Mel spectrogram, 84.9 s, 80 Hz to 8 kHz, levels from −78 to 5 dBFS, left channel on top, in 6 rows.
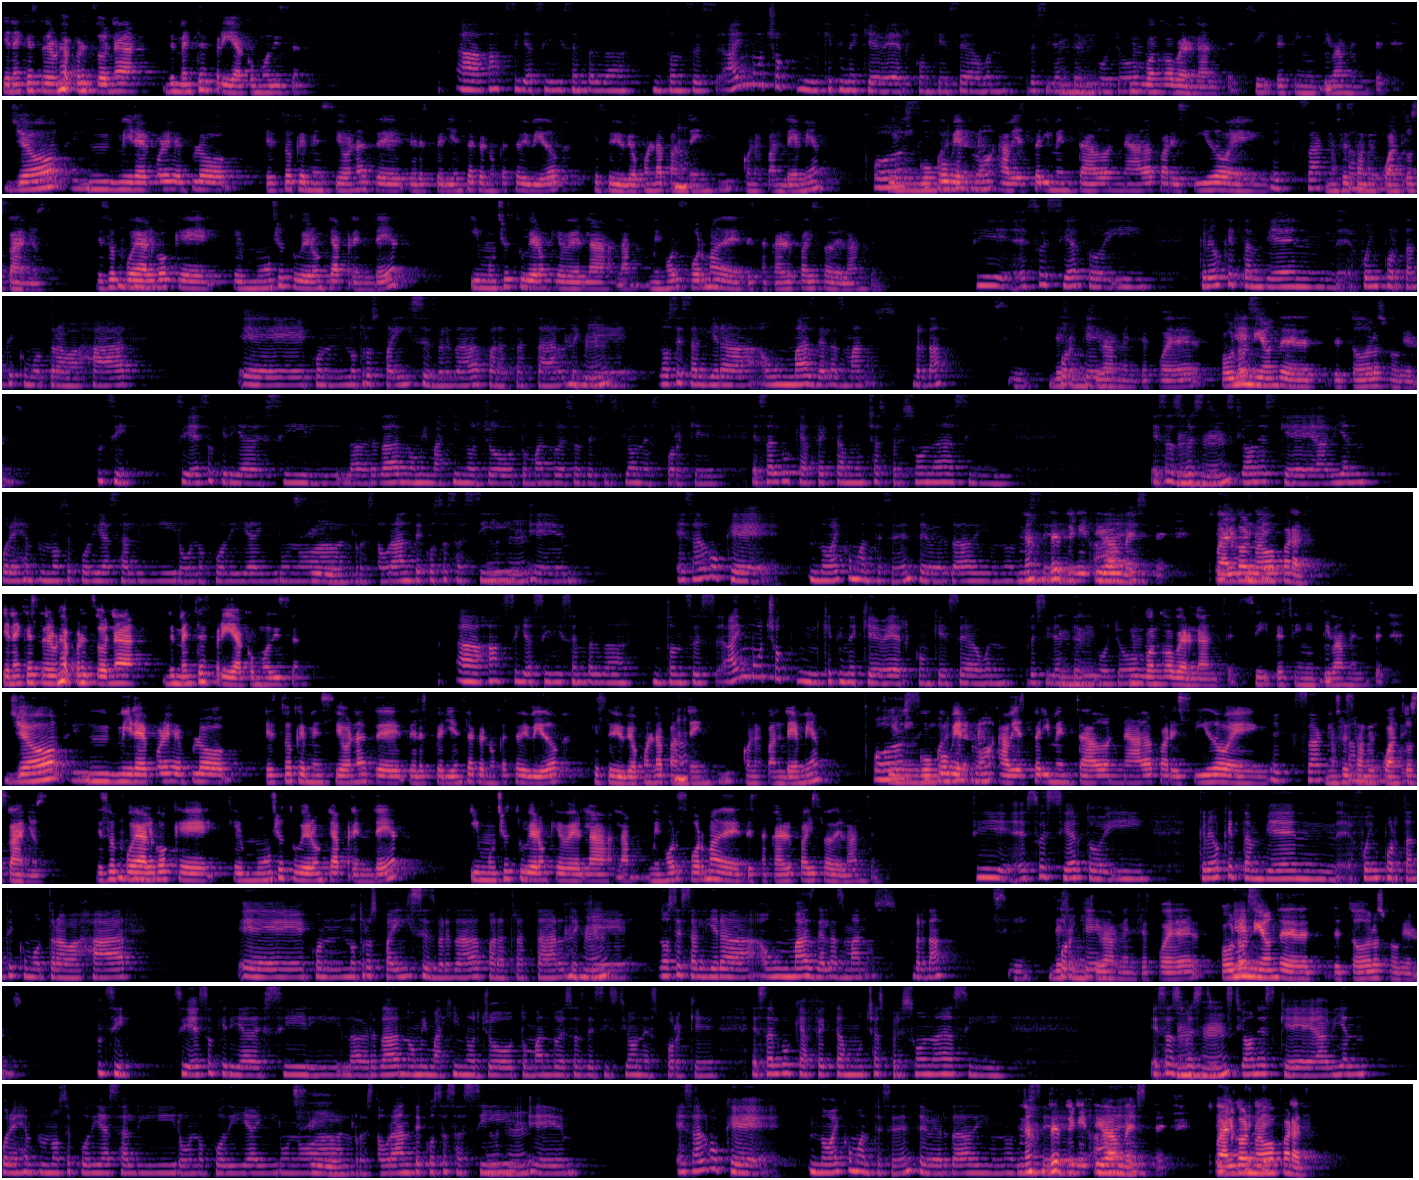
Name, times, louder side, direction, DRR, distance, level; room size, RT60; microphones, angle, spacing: voice 1, 0.0-1.3 1.6-3.0 10.6-13.6 13.9-16.4 16.8-19.7 20.2-21.1 21.6-22.3 23.0-26.8 27.4-28.7 29.2-32.2 33.0-35.7 36.0-37.1 48.1-48.5 52.5-56.7 68.3-68.9 73.8-74.3 75.6-76.1 80.9-82.2 82.9-83.8, right 4 dB, 70° right, 11 dB, 0.7 m, -30 dB
voice 2, 4.5-11.4 13.2-13.3 14.8-15.0 20.8-21.1 22.9-24.0 26.8-26.9 27.2-28.2 29.4-29.8 33.5-33.6 38.0-43.9 44.8-48.7 49.0-51.9 53.0-53.6 54.7-55.0 57.5-57.9 58.3-67.0 68.1-70.3 70.8-76.5 77.5-78.5 78.8-82.1 82.9-83.5, right 3 dB, 90° right, 6 dB, 1.1 m, -37 dB
21.5 x 11.0 x 2.6 m, 0.78 s
head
